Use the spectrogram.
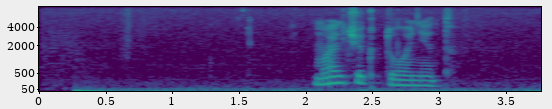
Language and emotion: Russian, neutral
